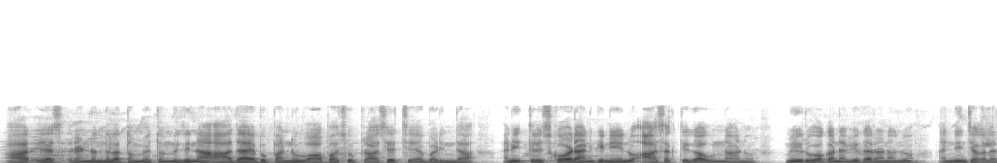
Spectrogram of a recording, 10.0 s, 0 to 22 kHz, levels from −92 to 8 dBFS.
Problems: constant background noise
